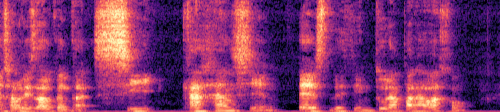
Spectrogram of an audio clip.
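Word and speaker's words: 下半身: Por ejemplo, si yo digo kahanshin, esto significa de cintura para abajo.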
